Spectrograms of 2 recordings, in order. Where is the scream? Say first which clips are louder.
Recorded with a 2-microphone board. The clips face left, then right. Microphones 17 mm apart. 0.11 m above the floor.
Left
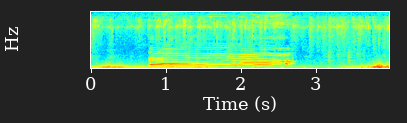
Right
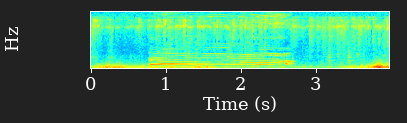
Left 4 dB; 20° left (ahead or behind); by 2.8 s 15° left (ahead or behind).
